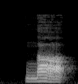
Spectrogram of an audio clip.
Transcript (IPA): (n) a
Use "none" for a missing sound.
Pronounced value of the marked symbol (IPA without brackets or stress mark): n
